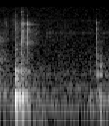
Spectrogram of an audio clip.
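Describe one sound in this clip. A metal tool clinks against a metal part.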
